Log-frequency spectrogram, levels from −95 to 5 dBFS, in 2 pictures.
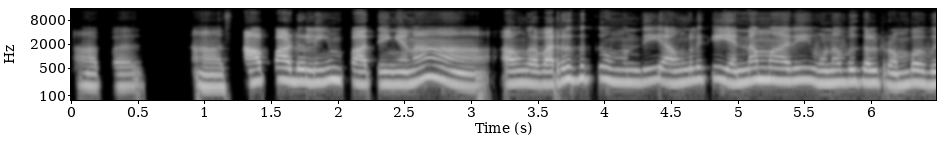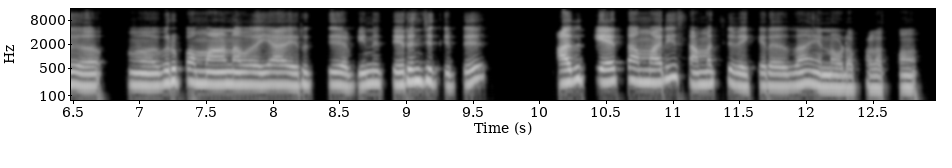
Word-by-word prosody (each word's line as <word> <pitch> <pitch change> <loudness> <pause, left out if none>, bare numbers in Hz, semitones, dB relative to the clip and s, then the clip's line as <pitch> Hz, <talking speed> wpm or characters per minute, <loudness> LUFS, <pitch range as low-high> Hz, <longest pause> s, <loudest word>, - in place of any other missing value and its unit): அப்ப 180 +2 -8 0.7
அ - - 0 0.3
சாப்பாடுலேயும் 235 +1 +3
பார்த்தீங்கன்னா, 200 +2 +2 0.7
அவுங்க 210 0 +1
வரதுக்கு 260 +5 +1
முந்தி, 225 +1 -3
அவுங்களுக்கு 255 +6 -2
என்ன 230 +3 +1
மாரி 245 0 +2 0.2
உணவுகள் 220 0 0
ரொம்ப 195 +4 -1
வி 200 - 0
அ - - +1 0.5
விருப்பமானவையா 200 -4 +1
இருக்கு 195 +1 -7
அப்பிடீன்னு 185 +4 -3
தெரிஞ்சுக்கிட்டு, 220 -3 0 0.7
அதுக்கேத்த 235 0 +3
மாரி, 225 +6 +2
சமைச்சு 200 +3 -3
வைக்கிறதுதான் 185 +3 -3
என்னோட 165 -1 -1
பழக்கம். 155 +1 -6
215 Hz, 110 wpm, -24 LUFS, 195-235 Hz, 0.7 s, சாப்பாடுலேயும்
